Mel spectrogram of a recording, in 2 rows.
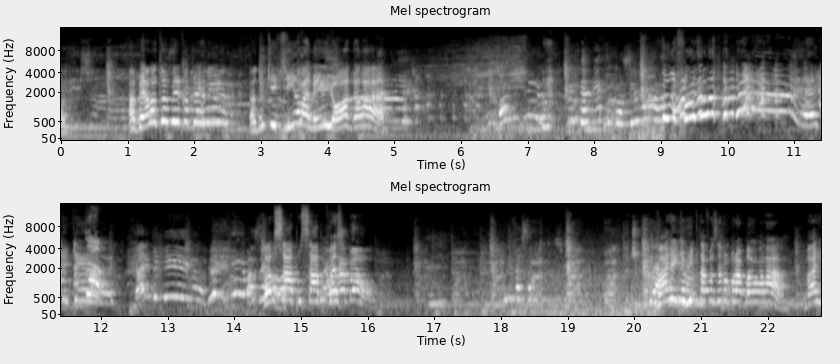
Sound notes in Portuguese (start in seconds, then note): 5.1 música ao fundo; 5.1 risos; 16.1 música ao fundo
